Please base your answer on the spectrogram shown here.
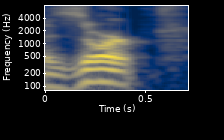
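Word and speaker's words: Xorf: Is that really how you pronounce the X? With a Z, yeah, Zorf.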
